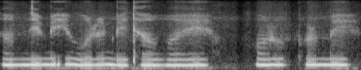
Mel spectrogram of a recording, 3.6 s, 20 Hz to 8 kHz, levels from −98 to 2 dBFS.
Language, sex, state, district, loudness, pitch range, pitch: Hindi, female, Arunachal Pradesh, Papum Pare, -16 LUFS, 240-250 Hz, 245 Hz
